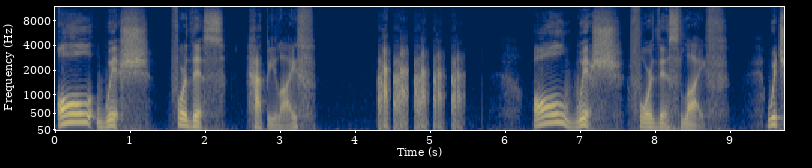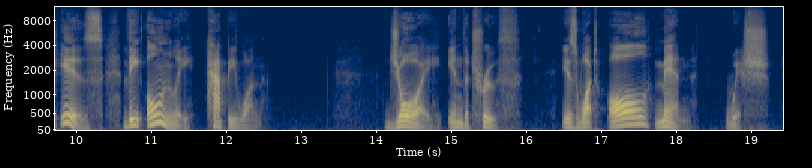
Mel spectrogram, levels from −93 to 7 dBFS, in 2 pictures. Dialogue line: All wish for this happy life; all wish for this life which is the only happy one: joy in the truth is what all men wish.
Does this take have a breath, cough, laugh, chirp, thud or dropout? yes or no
yes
